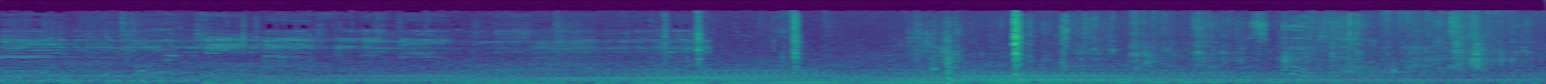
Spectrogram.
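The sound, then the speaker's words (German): A car drives nonstop through a heavy desert storm over mud dusted with sand. Its engine makes a steady, low droning hum, and people talk throughout over the engine. “Sie brausen jetzt ohne anzuhalten von einer Wildnis in die andere, durch einen heftigen Wüstensturm, der den Schlamm mit Staub überdeckt, bis das Auto einfach anhalten und verschnaufen will.”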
